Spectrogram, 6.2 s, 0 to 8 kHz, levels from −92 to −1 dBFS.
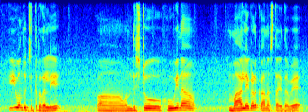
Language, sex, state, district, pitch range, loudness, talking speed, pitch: Kannada, male, Karnataka, Koppal, 120-150 Hz, -15 LUFS, 80 wpm, 135 Hz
